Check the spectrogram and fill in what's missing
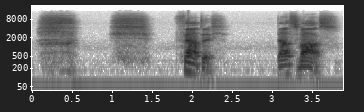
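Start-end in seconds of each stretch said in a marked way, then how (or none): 0.1-1.5 unvoiced, soft fricatives, back then front; ch-sound demo. Shown as a demonstration. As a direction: breathe out each ch sound separately. Laute einzeln vorgemacht. (stimmlose ch-Laute, einzeln vorgemacht)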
